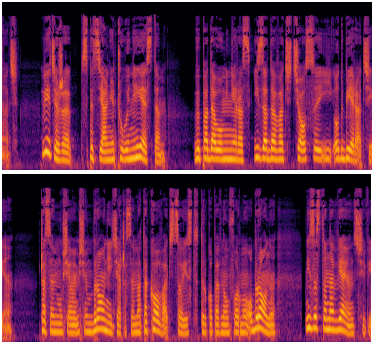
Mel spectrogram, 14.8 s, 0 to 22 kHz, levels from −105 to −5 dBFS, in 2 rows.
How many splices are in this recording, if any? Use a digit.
0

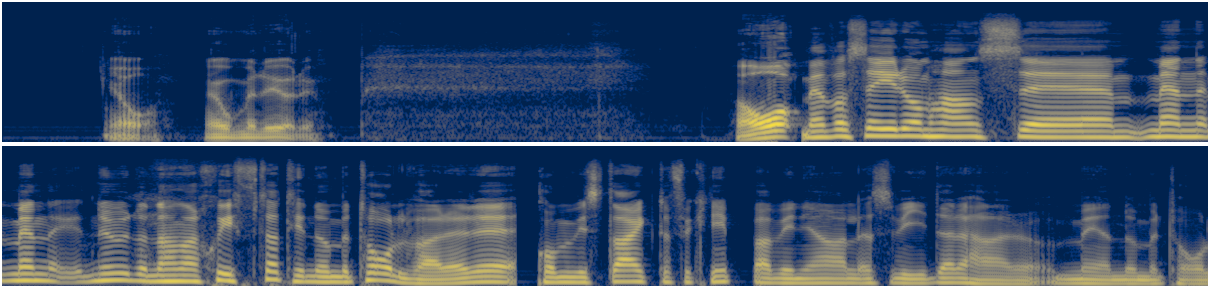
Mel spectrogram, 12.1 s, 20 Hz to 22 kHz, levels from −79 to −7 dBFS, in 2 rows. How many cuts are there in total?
2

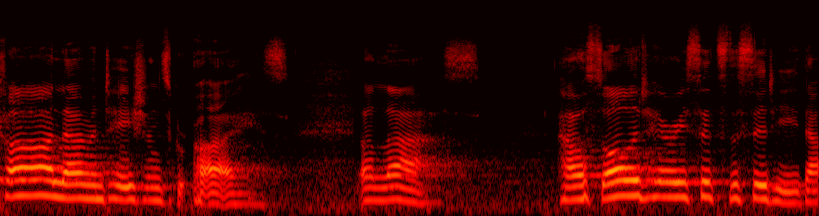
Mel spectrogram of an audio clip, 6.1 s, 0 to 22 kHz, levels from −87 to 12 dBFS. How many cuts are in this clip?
1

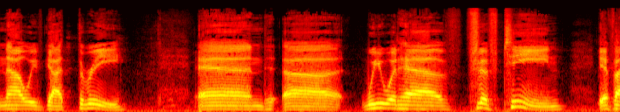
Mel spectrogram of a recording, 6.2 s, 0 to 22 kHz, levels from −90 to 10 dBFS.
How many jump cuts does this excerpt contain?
0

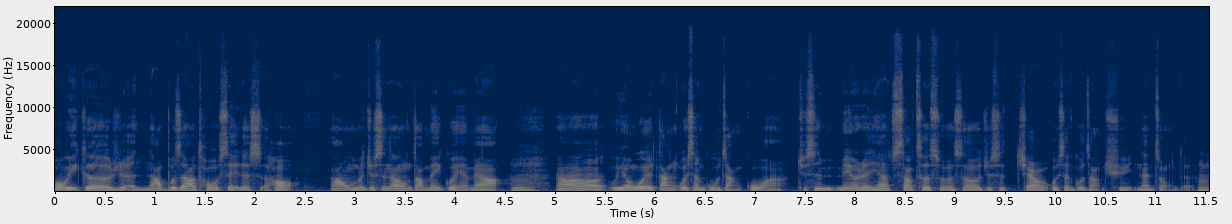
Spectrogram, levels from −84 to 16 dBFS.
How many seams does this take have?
1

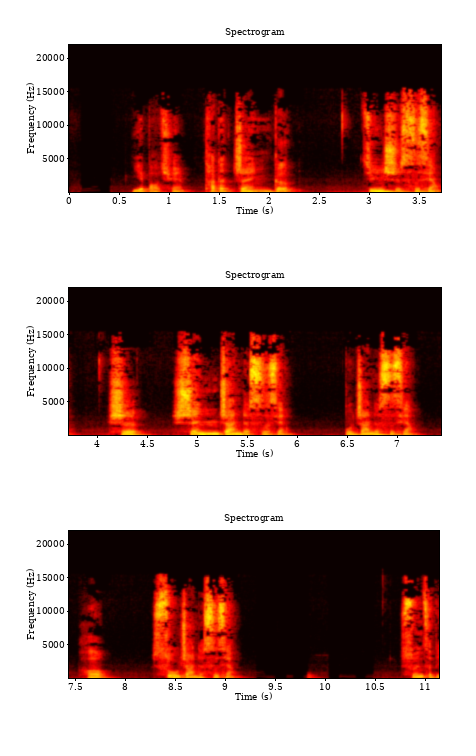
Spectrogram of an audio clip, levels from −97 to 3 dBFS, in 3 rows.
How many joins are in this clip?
2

